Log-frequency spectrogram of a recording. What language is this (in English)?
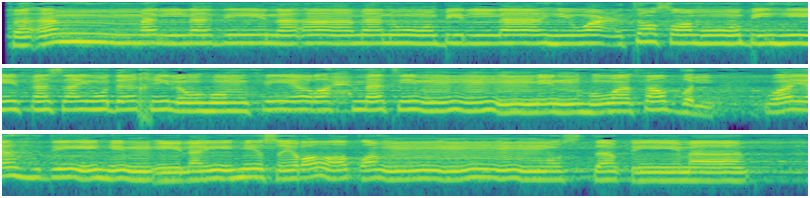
Arabic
